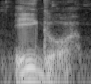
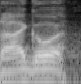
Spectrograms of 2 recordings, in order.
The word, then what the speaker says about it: Igor: Igor? Not Igore? No, I so many Rs.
